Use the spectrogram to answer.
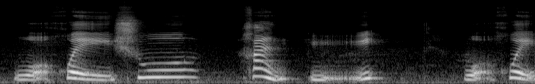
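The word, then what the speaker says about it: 会: Hui. You can say Hui. Kind of similar pronunciation as my name, right? My name is Huang Hui.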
